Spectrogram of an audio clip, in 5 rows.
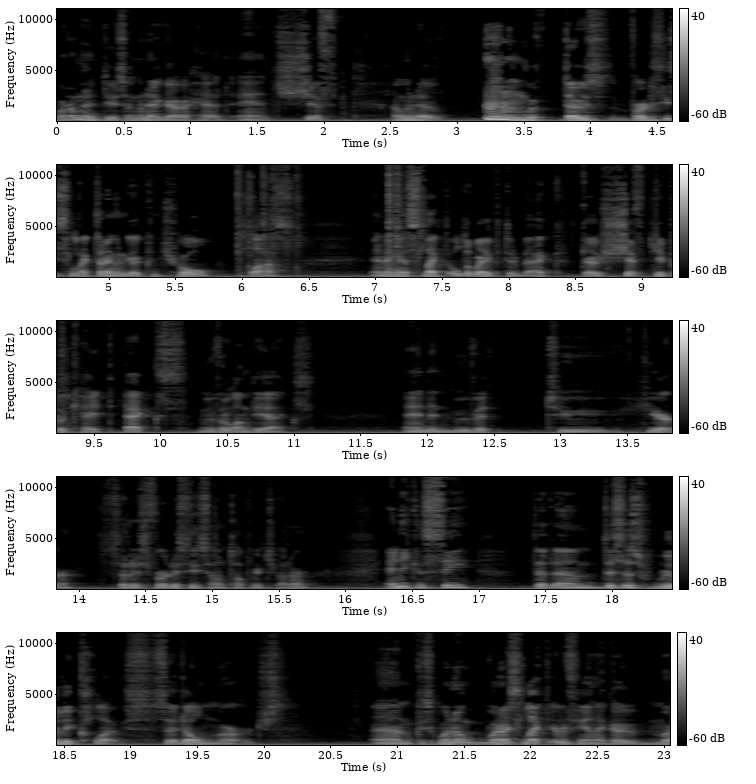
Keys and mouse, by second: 0.9 middle click, 5.9 ctrl+KP_Add, 6.1 ctrl+KP_Add, 6.3 ctrl+KP_Add, 7.1 ctrl+KP_Add, 9.0 shift+d, 13.8 middle click, 14.6 middle click, 15.9 middle click, 17.9-19.1 middle drag, 20.2 middle click, 20.9 middle click, 22.6-23.0 middle drag.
